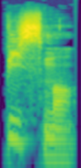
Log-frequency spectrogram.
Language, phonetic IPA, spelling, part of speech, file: Polish, [ˈpʲismɔ], pismo, noun, Pl-pismo.ogg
